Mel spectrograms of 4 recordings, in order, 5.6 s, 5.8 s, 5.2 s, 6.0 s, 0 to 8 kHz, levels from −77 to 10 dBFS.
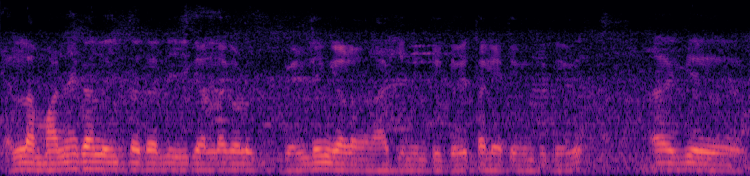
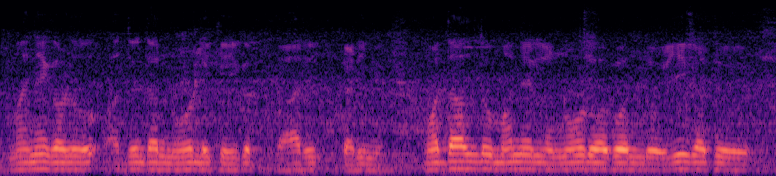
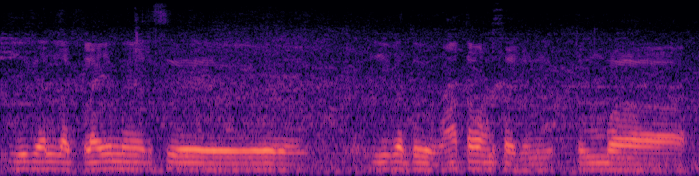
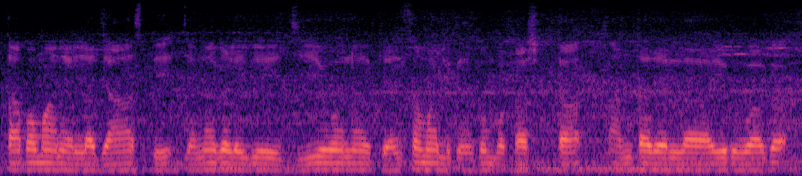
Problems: background sounds at intervals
